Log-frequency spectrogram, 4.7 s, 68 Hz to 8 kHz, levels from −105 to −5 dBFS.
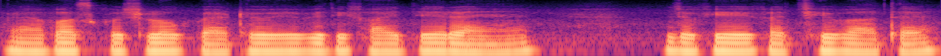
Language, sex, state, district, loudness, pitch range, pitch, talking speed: Hindi, male, Madhya Pradesh, Umaria, -18 LUFS, 100-105 Hz, 105 Hz, 215 wpm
